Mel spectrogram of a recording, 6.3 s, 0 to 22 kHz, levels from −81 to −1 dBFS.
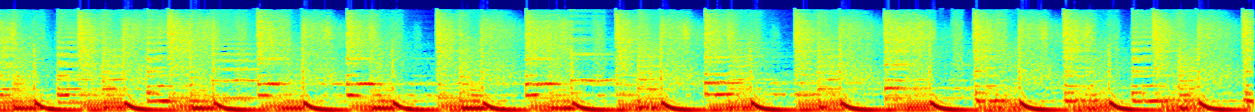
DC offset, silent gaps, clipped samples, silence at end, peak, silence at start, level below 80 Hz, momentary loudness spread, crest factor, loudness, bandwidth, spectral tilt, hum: under 0.1%; none; 0.2%; 0 s; 0 dBFS; 0 s; -12 dBFS; 1 LU; 8 dB; -9 LUFS; 17 kHz; -5 dB/octave; none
